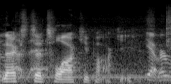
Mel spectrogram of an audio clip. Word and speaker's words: Tlaquepaque: How do you pronounce it? Tlaquepaque. Tlaquepaque.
